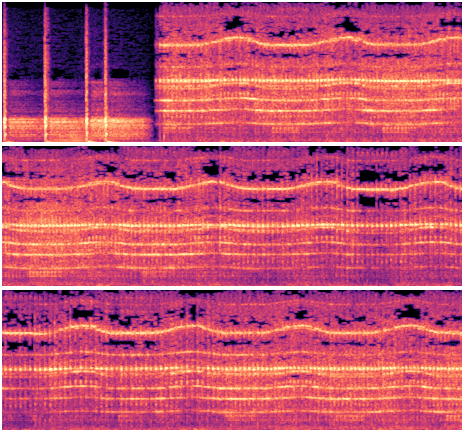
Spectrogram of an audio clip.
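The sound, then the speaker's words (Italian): Alarm clocks ring in a steady, high, shimmering tone that wavers in a slow pulse, part of a rhythmic noise piece built from alarm clocks, hammers, bolts, thin steel plates and other mechanical objects. A few sharp clicks come just before the ringing starts. “Sveglia il Breakfast Club tra sveglie, martelli, bulloni, piccole lamine di acciaio, altri oggetti meccanicamente costruiti per mantenere un noise ritmico”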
